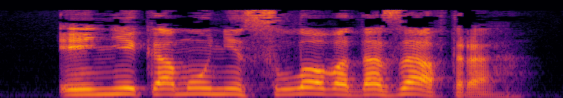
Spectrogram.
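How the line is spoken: Shouted. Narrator (Russian): крикнул все еще неподвижному Оливье

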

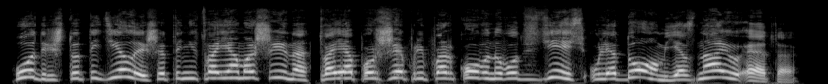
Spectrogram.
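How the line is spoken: Screamed. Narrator (Russian): я закричала

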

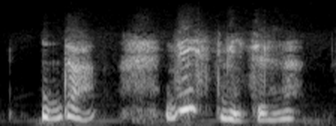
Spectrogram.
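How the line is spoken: Laughing. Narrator (Russian): смеясь сказала Клодия

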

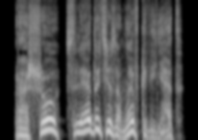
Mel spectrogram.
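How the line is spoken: Obsequious hiss. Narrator (Russian): подобострастно прошипел Сушелис

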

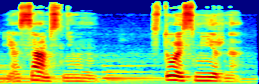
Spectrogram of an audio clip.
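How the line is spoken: Muttered. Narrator (Russian): пробормотал Инг

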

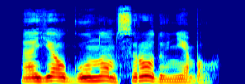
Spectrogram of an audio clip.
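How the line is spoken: Very grim, ungracious retort. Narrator (Russian): мрачно, чрезвычайно, даже мрачно и нелюбезно парировал Мамонтов

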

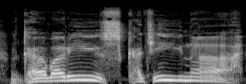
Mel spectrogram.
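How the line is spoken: Yelling. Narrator (Russian): орал топор

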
